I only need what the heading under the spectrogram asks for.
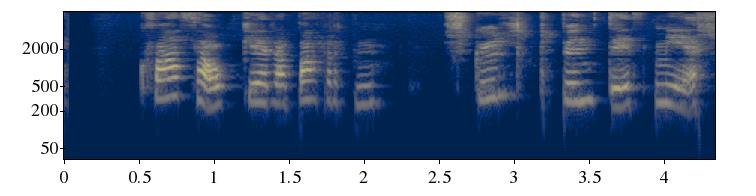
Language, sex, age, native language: Icelandic, female, 15, Icelandic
